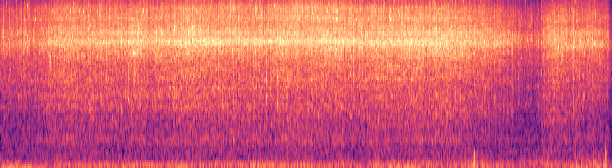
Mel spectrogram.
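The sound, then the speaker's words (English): A rain stick pours out a steady, soft, bright rush of tiny pattering grains, like light rainfall, sustained for several seconds with no voices, fading briefly near the end before resuming. “So I would generally start with bringing in the soft sound of the rain stick.”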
